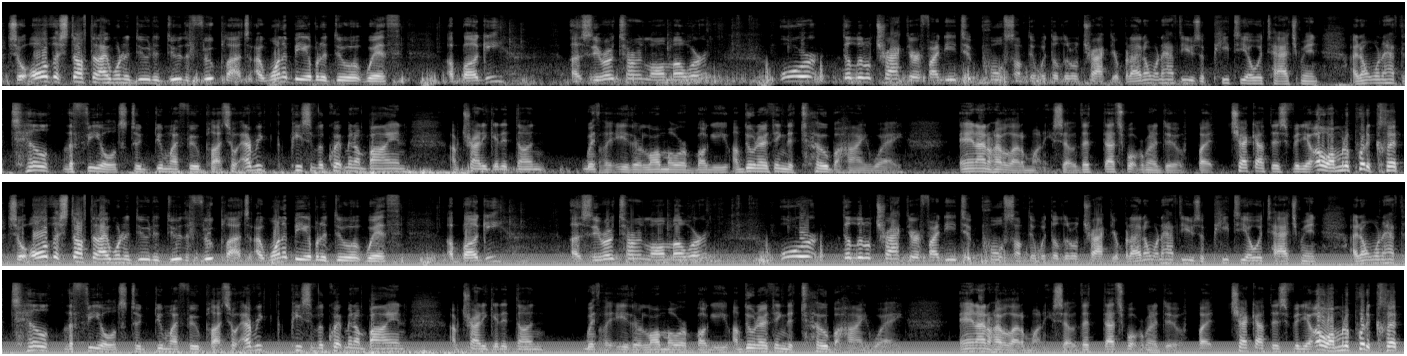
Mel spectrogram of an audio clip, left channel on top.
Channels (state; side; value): noise; right; hum, 7 dB below the sound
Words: So all the stuff that I want to do the food plots, I want to be able to do it with a buggy, a zero-turn lawnmower, or the little tractor if I need to pull something with the little tractor. But I don't want to have to use a PTO attachment. I don't want to have to till the fields to do my food plot. So every piece of equipment I'm buying, I'm trying to get it done with either lawnmower or buggy. I'm doing everything the tow behind way. And I don't have a lot of money, so that's what we're going to do. But check out this video. Oh, I'm going to put a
